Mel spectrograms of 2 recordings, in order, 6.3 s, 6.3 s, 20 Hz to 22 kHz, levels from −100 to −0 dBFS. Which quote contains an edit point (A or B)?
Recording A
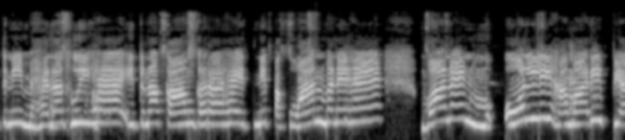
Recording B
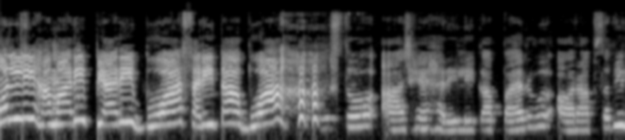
B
